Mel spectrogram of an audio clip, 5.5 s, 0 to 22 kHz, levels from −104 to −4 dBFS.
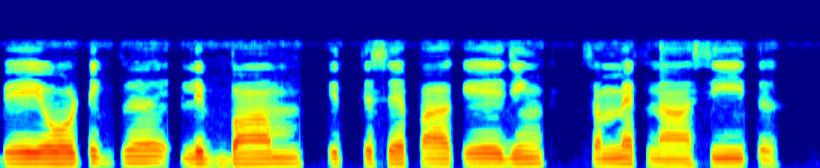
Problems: none marked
